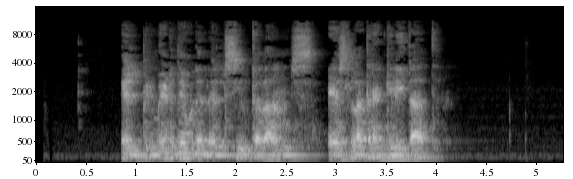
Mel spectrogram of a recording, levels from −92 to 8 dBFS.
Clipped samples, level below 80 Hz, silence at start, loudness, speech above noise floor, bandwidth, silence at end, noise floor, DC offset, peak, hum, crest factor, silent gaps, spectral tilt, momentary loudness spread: under 0.1%; -46 dBFS; 0.85 s; -22 LUFS; 42 dB; 11.5 kHz; 1.25 s; -64 dBFS; under 0.1%; -6 dBFS; none; 18 dB; none; -5.5 dB/octave; 5 LU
